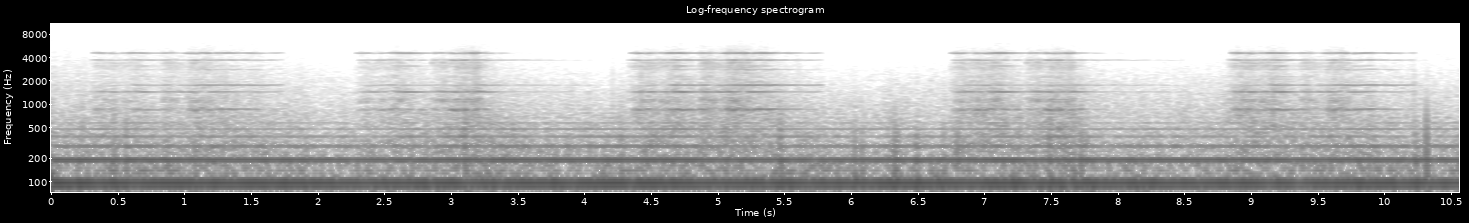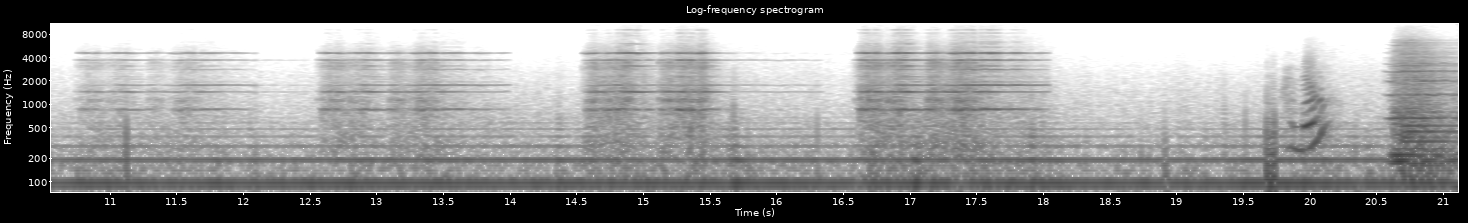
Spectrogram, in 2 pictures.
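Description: An old telephone bell rings in repeated bursts in a 1976 Tamil film scene, steady and fairly close, over a constant background hum, with a voice near the end.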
